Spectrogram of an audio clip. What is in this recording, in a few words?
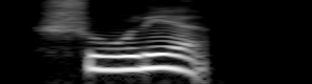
"熟练", Chinese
